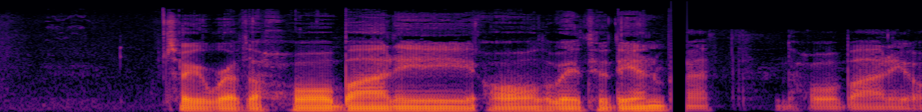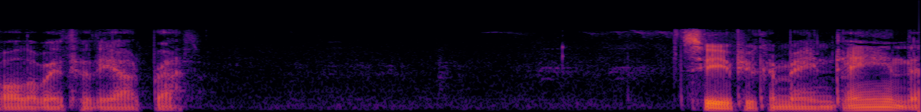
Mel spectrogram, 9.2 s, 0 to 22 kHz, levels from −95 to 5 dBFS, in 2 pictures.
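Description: Input switched to a poorer device, at 3.37 s: after an 80 ms silence the sound turns duller until the end, with nothing above 7.3 kHz, roughly 10 dB quieter, over a faint new noise floor. A likely change of microphone or headset causes this.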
